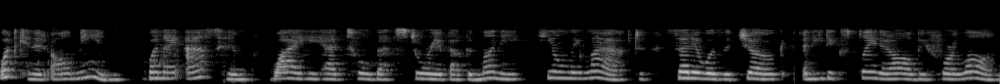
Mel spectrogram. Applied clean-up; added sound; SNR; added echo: none; none; none; none.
